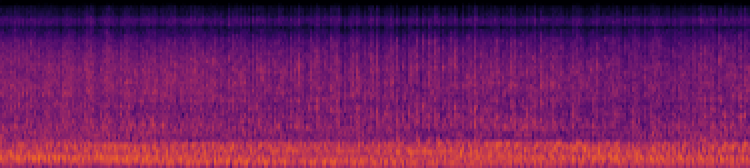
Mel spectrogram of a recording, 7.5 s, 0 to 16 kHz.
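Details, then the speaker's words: 1992 Firebird with LS swap on Holley Terminator X, first start outside, stuck thermostat: loud deep V8 idle with an uneven loping chop; choppy idle, cause not yet found, tuning may need help. "It runs, you saw it chopping. We gotta fix the thermostat, which is stuck, get the brake lines in, do a bunch of other random stuff."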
